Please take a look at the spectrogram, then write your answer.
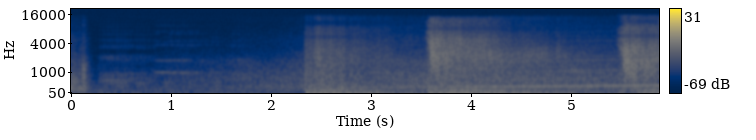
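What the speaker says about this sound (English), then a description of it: "They have much bigger cannons." Cannon fire booms from the video game Skies of Arcadia: deep heavy blasts rumble loudly, with a rising whine under the barrage and a further impact near the end.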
